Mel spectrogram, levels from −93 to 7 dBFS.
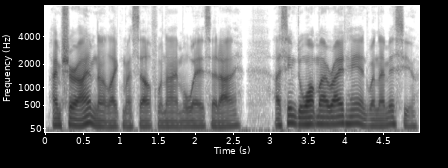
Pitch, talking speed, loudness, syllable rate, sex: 100 Hz, 300 wpm, -18 LUFS, 6.2 syllables/s, male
